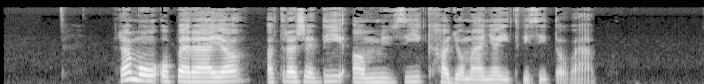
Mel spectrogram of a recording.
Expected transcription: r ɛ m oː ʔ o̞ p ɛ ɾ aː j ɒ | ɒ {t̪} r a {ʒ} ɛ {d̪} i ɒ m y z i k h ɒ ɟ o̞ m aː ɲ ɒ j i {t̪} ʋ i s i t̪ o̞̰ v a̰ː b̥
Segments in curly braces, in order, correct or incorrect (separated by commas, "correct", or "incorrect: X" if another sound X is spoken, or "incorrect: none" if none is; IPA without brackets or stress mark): correct, correct, correct, correct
